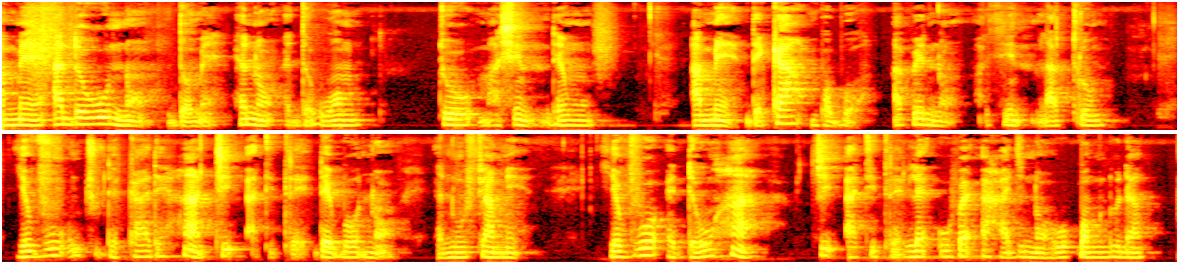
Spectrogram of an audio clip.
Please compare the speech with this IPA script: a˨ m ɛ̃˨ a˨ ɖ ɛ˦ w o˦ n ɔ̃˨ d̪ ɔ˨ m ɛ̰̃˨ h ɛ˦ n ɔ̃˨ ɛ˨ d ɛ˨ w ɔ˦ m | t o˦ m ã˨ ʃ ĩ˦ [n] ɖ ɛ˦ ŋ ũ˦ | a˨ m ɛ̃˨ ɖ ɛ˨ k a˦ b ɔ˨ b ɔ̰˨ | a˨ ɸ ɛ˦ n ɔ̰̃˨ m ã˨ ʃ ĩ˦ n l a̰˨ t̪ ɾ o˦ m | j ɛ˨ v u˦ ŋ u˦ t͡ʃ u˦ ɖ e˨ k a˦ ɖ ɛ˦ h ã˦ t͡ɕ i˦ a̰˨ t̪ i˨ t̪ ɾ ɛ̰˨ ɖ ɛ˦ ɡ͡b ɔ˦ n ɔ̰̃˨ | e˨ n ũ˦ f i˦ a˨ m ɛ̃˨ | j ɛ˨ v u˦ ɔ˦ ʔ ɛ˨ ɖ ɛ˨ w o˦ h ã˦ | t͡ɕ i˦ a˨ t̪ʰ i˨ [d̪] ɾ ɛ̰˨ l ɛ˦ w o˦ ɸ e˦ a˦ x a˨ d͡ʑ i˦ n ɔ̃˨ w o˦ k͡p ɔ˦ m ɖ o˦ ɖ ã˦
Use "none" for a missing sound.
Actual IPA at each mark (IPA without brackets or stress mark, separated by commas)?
n, t̪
